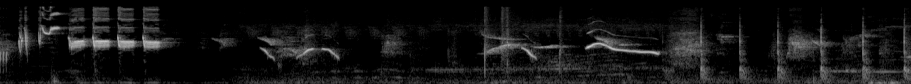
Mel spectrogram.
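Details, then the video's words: Javan pied starling, a young bird, sings a run of sharp repeated chips, then slurred up-and-down whistles over a quieter, noisy background. "Masteran Burung Jalak Putih Full Isian - Jalak Putih Muda Gacor"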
